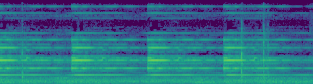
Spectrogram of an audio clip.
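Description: A Lionel toy train locomotive bell rings in a steady repeating pattern, sharp metallic clangs spaced evenly over constant background hum.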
